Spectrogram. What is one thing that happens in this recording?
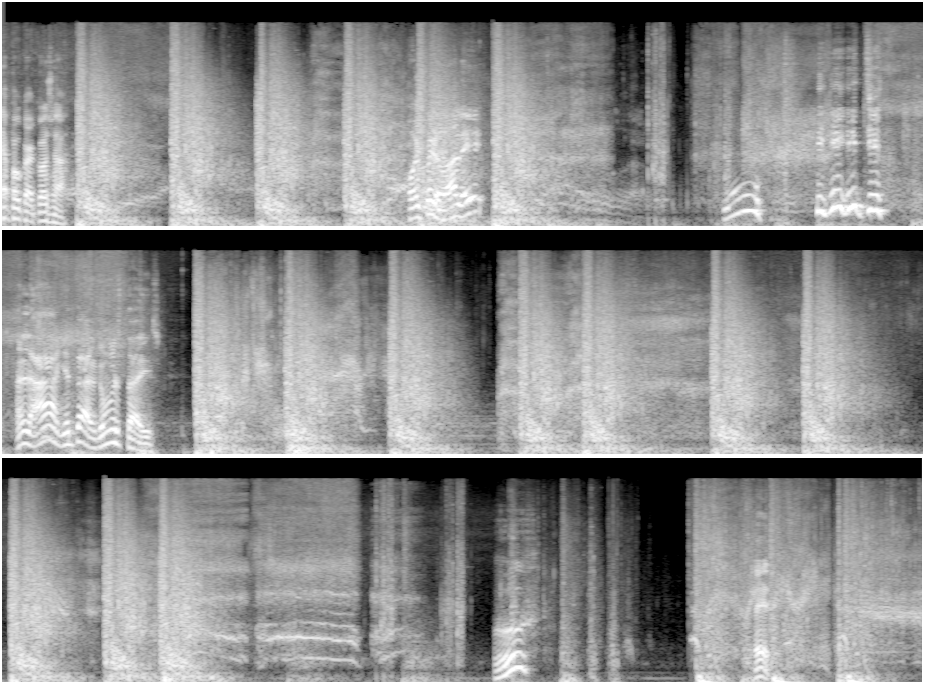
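Gunshots fire in quick bursts, ringing through a hard, echoing corridor.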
